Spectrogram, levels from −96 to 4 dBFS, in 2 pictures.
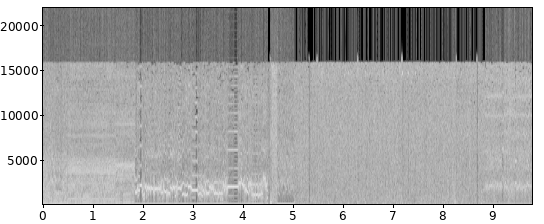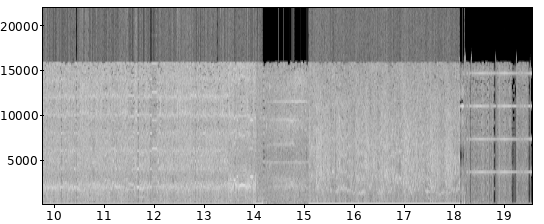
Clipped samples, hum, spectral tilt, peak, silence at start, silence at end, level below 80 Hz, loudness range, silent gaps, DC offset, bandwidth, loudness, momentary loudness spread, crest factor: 3%; none; 0 dB/octave; 0 dBFS; 0 s; 0 s; -28 dBFS; 3 LU; none; 20%; over 20 kHz; -7 LUFS; 3 LU; 10 dB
